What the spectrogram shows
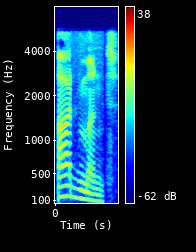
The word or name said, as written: oddment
